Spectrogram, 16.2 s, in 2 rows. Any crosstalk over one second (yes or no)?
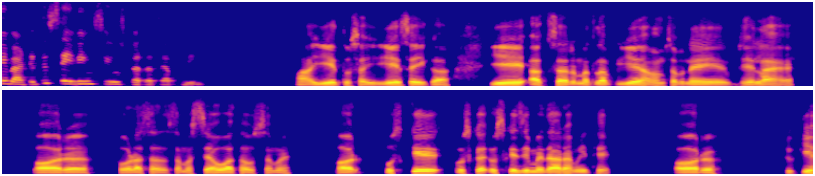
no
